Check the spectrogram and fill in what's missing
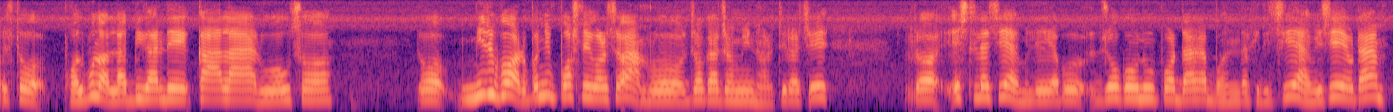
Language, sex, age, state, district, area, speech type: Nepali, female, 18-30, West Bengal, Kalimpong, rural, spontaneous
